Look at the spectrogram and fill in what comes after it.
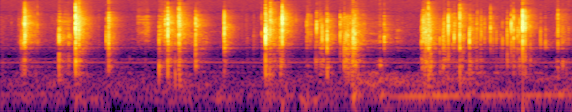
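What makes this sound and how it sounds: Long purple nails scratch and press the cover of a black sequin journal sealed in clear plastic film. The result is a quick series of short, bright, crinkly scratching bursts with sharp attacks and almost no ring, over a quiet background.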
